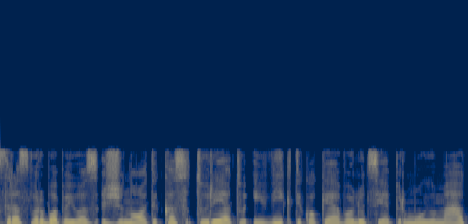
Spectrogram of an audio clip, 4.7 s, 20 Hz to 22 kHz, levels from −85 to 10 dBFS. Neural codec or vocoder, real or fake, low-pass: none; real; 7.2 kHz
